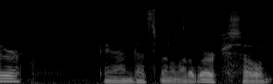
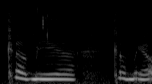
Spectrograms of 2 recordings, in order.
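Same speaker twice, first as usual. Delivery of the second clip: high, eager come-here call; excited calling; 14 semitones higher, 5 dB louder, slower than usual. Acted. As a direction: call the kid over with delight. Auntie calling the child over.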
